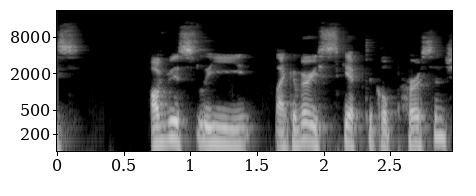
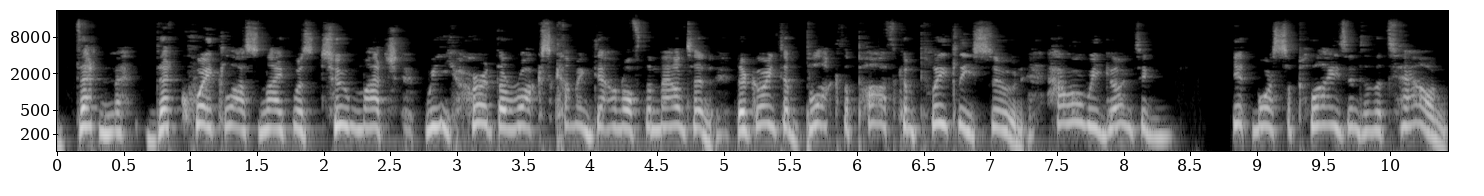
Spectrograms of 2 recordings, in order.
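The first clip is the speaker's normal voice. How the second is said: very high, angry shouting from a crowd; 13 semitones higher than usual. Voicing townspeople yelling about a quake blocking supplies: townspeople yelling. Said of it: "she can hear the people yelling".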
